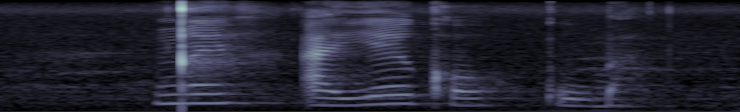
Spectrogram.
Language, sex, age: Xhosa, female, 38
